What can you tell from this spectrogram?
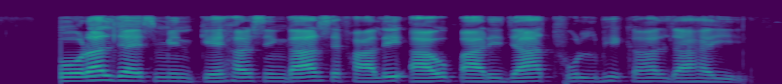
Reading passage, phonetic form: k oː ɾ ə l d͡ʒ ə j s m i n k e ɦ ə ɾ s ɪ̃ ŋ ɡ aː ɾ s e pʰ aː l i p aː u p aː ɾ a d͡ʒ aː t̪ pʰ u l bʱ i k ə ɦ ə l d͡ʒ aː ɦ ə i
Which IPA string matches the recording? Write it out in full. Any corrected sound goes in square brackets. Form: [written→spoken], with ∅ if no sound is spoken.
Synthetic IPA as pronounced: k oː ɾ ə l d͡ʒ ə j s m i n k e ɦ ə ɾ s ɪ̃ ŋ ɡ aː ɾ s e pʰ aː l i [p→ʔ] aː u p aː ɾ [a→i] d͡ʒ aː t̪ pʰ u l bʱ i k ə ɦ ə l d͡ʒ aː ɦ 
